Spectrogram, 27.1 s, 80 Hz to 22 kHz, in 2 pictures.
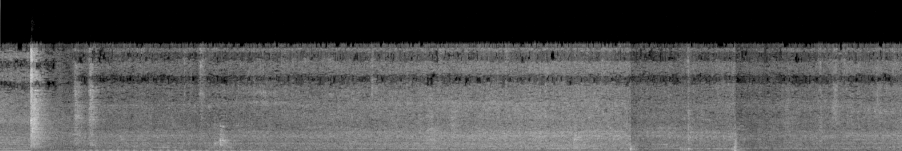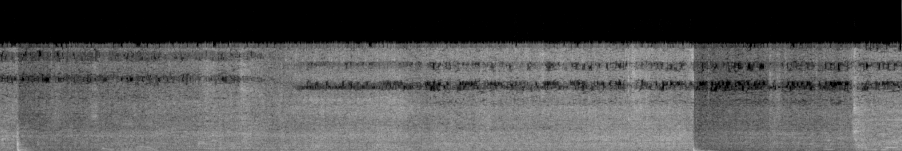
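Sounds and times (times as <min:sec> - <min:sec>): low mechanical rumble: 0:00.0 - 0:27.0.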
